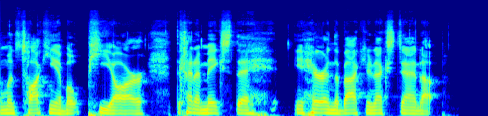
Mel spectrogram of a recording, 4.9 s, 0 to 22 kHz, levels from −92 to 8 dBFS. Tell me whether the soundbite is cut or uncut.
cut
